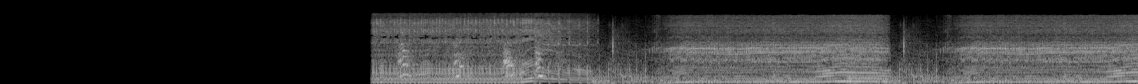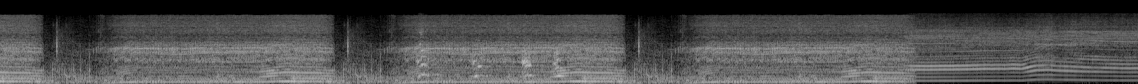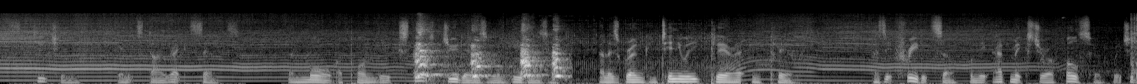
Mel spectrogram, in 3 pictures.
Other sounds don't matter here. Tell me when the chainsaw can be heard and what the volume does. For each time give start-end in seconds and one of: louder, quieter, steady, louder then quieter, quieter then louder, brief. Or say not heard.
3.7-34.0 quieter.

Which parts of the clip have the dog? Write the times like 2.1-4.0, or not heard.
4.0-5.5, 15.5-17.1, 26.9-28.5.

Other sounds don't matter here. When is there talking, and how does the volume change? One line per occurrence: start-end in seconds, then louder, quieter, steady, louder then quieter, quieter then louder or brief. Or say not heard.
22.8-30.8 louder
31.4-34.0 brief.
